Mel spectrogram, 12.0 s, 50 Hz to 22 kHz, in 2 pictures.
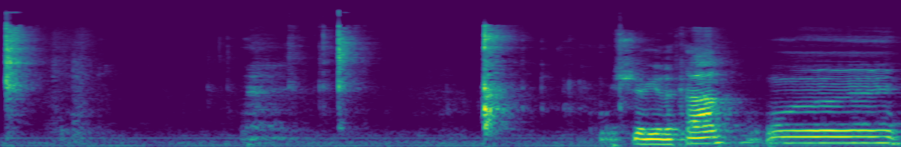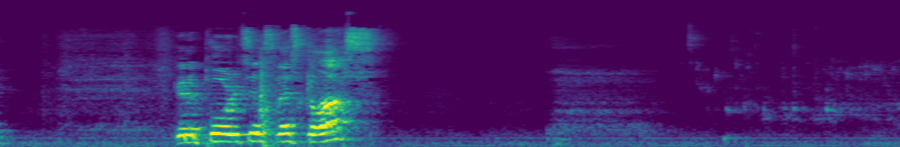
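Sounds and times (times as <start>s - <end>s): beer pouring into glass: 10.6s - 12.0s.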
